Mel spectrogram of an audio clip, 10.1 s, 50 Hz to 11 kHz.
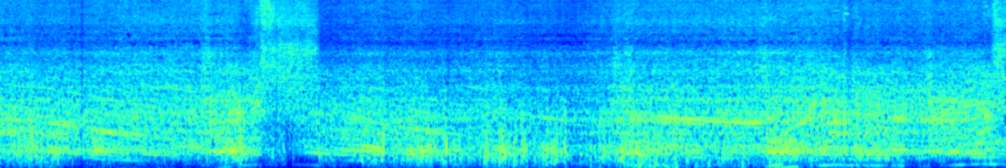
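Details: EcoBoost Mustang after Tornado kit install, Turbosmart blow-off valve with stiffer spring holding about 20–25 psi; stationary revs rise and fall cleanly with no flutter as boost builds and drops, valve opening around 3,000–3,500 rpm; turbo and blow-off valve healthy.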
